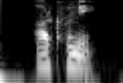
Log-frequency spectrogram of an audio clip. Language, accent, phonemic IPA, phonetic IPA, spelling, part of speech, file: Armenian, Eastern Armenian, /ɑɾkʰuˈni/, [ɑɾkʰuní], արքունի, adjective, Hy-արքունի.ogg
- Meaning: 1. royal; regal 2. of or pertaining to the royal court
